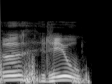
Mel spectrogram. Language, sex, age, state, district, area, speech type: Kashmiri, male, 30-45, Jammu and Kashmir, Kulgam, rural, read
